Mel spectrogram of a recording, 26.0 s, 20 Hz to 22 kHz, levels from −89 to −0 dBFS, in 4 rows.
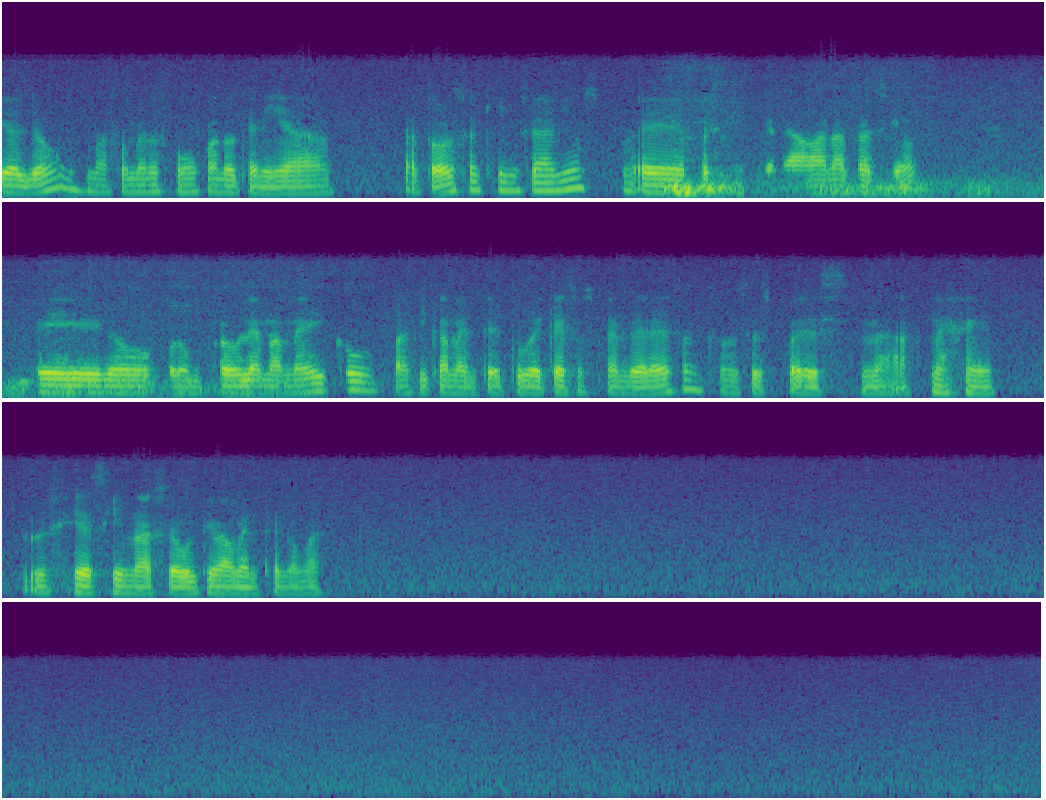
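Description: At 4.49 to 5.03 s the speech drops sharply, by roughly 20 dB at its deepest, for about half a second. Shorter, shallower dips follow at 6.7, 7.53 and 8.58 s, the first and last by about 10 dB and the middle one only slightly. The pattern is speech suppressed in double talk, most likely an echo canceller mistaking the talker for far-end echo while both sides spoke. The whole clip stays band-limited at 8 kHz.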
